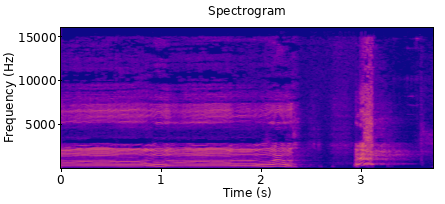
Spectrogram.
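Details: Domestic dog voicing an odd, drawn-out tone rich in harmonics, steady for two seconds with two upward bends, ending abruptly before a short sharp bark-like yelp.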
